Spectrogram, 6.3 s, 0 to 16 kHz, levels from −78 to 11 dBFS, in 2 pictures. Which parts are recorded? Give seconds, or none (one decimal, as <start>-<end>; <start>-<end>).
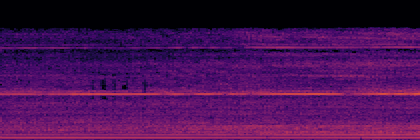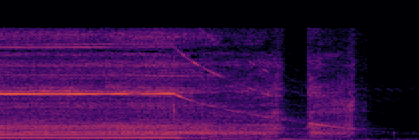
0.0-6.3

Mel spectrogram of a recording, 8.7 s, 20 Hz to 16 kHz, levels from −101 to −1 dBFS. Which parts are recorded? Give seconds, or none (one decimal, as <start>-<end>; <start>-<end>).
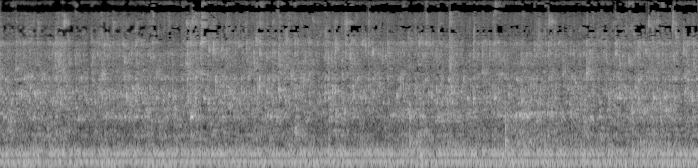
1.8-8.7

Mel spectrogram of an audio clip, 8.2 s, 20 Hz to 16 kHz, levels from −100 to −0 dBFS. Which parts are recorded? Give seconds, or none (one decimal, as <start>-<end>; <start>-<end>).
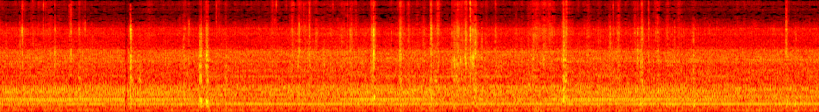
0.0-8.2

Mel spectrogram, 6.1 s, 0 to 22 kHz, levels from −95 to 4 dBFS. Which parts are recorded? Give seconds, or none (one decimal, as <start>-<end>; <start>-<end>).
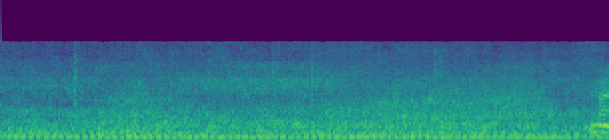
0.7-1.2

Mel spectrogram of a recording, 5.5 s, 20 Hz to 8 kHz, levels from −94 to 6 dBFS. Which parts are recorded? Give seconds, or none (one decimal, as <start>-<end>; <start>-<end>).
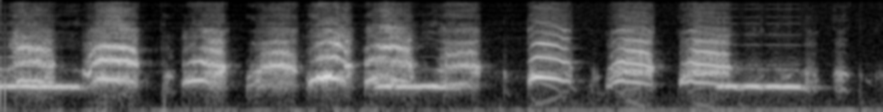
3.3-5.5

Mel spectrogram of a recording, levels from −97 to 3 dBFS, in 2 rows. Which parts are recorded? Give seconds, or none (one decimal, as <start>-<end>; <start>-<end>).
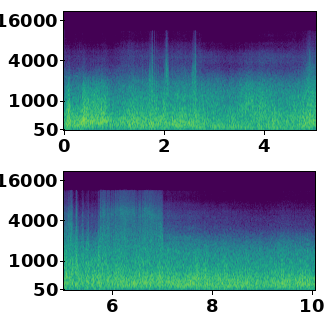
0.0-4.3; 5.9-10.1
